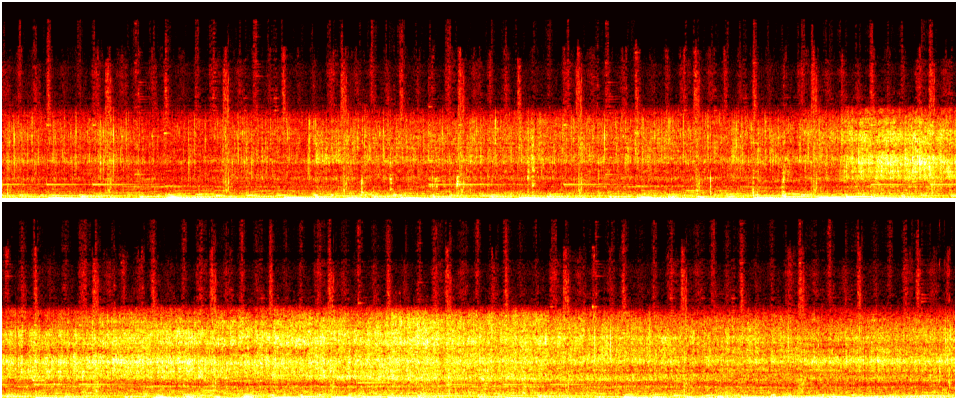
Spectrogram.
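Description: Chicken pieces sizzle in a pan of Kashmiri collard greens (haak), a steady close frying hiss with occasional stirring scrapes and no talking.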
